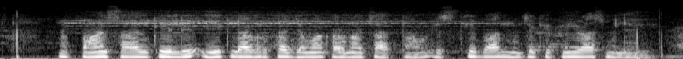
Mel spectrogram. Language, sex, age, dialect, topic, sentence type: Hindi, male, 25-30, Awadhi Bundeli, banking, question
